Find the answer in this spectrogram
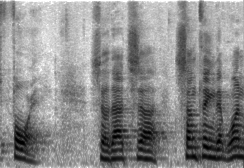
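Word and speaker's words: Fowey: it's not Foley or Foe way or anything it's four so that's something that one learns rather quickly because they're not amused when you they say it's five its that rhymes with joy and then we went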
